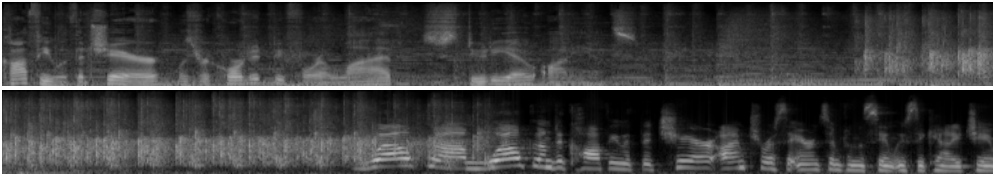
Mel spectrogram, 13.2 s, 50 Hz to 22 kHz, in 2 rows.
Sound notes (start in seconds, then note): 0.0 upbeat music; 5.6 applause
